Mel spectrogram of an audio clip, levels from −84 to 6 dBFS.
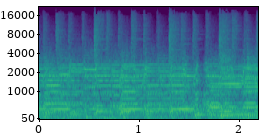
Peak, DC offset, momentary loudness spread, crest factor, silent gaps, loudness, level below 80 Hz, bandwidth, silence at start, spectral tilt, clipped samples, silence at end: -8 dBFS; under 0.1%; 1 LU; 14 dB; none; -20 LUFS; -38 dBFS; over 20 kHz; 0 s; -4.5 dB/octave; under 0.1%; 0 s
